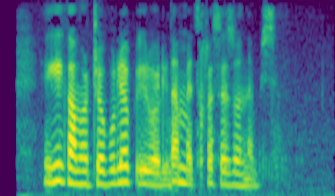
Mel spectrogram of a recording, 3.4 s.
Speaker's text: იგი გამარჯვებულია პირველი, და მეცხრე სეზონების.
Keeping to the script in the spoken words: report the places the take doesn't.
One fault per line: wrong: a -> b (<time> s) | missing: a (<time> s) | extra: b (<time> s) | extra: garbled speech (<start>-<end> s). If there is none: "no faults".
no faults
